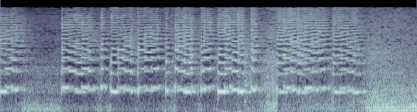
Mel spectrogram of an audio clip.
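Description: A vehicle horn sounds almost without a break for about three seconds, starting about half a second in. Near the end it gives way to the low rumble of a vehicle passing close by.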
